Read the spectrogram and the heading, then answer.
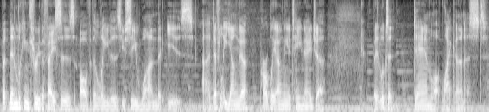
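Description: A man narrating an improvised tabletop story as game master, in a measured, descriptive way with halting phrasing. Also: sits low, creaky, soft background music.

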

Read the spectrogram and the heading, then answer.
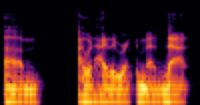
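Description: A man co-hosting a casual review podcast, talking informally and haltingly, often stuttering and repeating syllables. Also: low voice, little pitch movement. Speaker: podcast co-host. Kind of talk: casual review show chat.

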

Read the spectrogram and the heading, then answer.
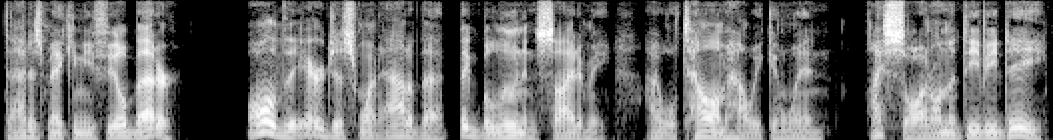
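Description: An anxious young boy acted by a man tells his adventure in an audiobook. He speaks in simple, breathless phrases that leap up and down in pitch. The sound is close and dry. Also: lively intonation, a little fast, a little mellow, dry recording. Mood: relieved. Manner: simple, breathless present-tense childlike phrasing. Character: excitable, anxious little boy telling his own adventure. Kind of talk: dramatic audiobook narration.

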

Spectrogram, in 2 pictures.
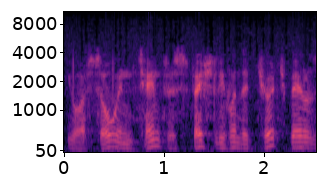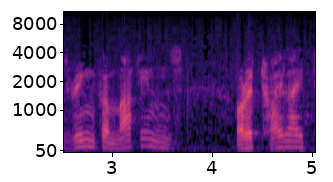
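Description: An actor playing a tender, worried uncle in an old radio drama, speaking with gentle concern. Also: male voice, mid-range voice, moderate pace, slight background noise, natural voice. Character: Uncle Durand, a gentle, worried older peasant man. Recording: dull old radio recording with music.

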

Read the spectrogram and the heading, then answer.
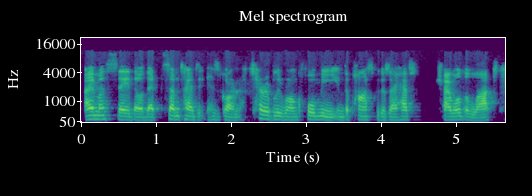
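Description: A woman's voice: low voice, fairly even intonation, brisk. Sex: woman. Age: 30s. Native: Finnish. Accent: Finnish. Style: casual chat guest. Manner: laughing, restarting. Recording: slightly muffled. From Finland. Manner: laughs often, talks in restarts. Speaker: guest, school founder. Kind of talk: casual podcast conversation.

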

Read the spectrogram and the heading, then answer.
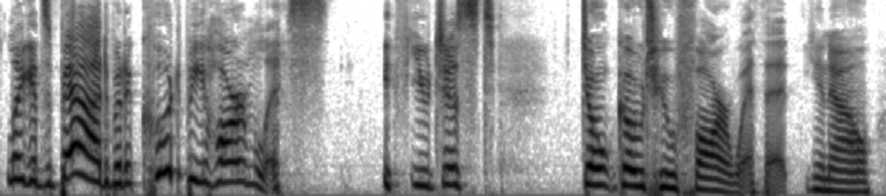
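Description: A woman's voice: fairly high pitch, animated, takes it slowly, no room sound, studio quality. A woman co-hosting a podcast, talking casually about a film and animatedly voicing what people might be thinking. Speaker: podcast co-host. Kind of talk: casual film discussion chat.

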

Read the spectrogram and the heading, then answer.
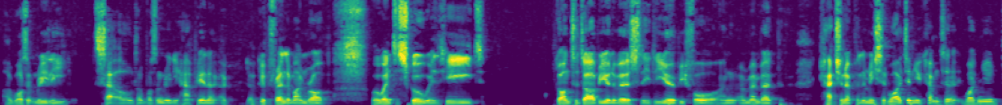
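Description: A man's voice: fairly low pitch, a little fast. A middle-aged man with a Welsh accent, speaking candidly as a guest about his life, rambling with many restarts. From Wales.

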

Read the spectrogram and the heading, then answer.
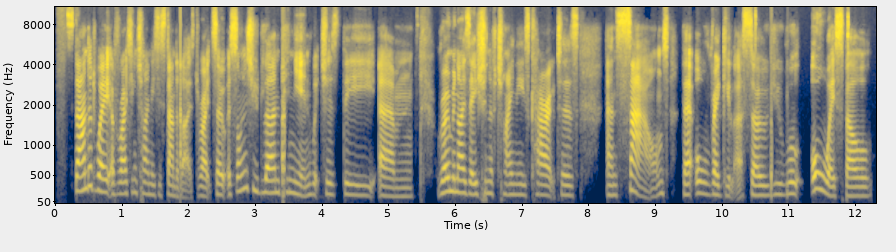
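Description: A woman's voice: on the low side, normal speed, fairly bright tone, no echo. A woman from Britain, a native Cantonese speaker with a British accent, co-hosting a podcast and patiently explaining in casual chat. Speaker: podcast co-host.

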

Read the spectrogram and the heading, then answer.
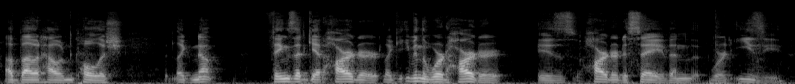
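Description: Low-voiced easygoing comedian. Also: male voice, moderate pace. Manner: easygoing, many yeahs and likes, laughs along. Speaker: stand-up comedian. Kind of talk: casual chat.

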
